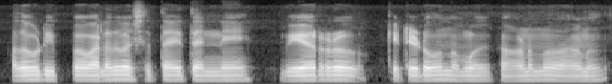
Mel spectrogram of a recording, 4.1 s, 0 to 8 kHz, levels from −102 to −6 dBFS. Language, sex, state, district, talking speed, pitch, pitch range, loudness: Malayalam, male, Kerala, Kollam, 115 wpm, 110 Hz, 110-115 Hz, -19 LUFS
